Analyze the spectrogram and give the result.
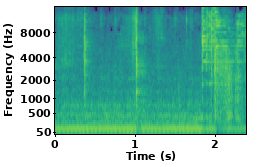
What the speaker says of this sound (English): And I'm just going to slice through.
